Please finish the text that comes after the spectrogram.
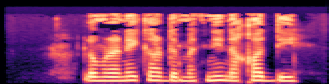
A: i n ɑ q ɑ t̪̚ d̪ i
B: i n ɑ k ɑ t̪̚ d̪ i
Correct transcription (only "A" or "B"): A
